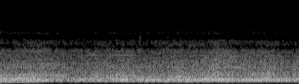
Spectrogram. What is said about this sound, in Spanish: Ay, espérenme que está pasando un helicóptero.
